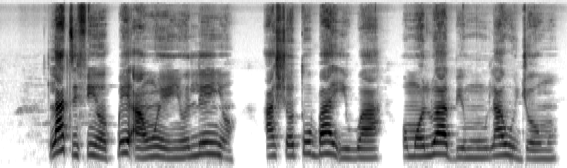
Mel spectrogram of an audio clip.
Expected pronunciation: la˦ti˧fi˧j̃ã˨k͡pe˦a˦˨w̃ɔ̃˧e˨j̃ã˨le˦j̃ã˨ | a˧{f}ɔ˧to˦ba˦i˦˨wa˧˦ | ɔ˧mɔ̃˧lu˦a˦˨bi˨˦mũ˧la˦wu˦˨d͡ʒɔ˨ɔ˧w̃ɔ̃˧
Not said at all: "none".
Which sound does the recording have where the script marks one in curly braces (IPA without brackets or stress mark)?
ʃ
